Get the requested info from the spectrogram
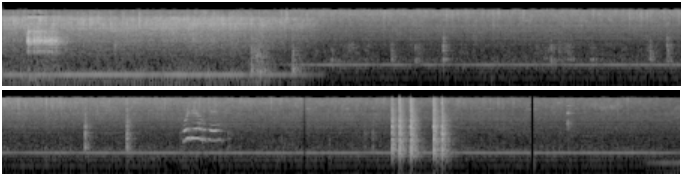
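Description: Chopped tomatoes and onions sizzling in hot oil in a frying pan, loudest for the first few seconds and then settling to a quieter sizzle. A wooden spatula stirs and scrapes the mixture, with a quick cluster of sharp clicks about fourteen seconds in.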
